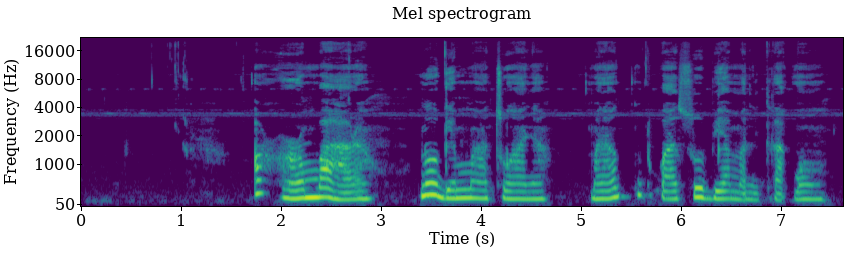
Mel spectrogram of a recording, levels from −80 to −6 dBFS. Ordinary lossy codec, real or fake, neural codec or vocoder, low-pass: none; real; none; none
